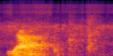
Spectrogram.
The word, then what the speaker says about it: Yad: Now the owl, we got the next one, which is Yad.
